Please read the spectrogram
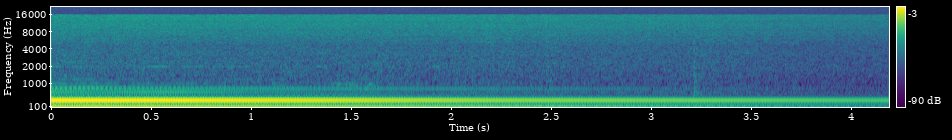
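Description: Final chord of an acoustic guitar ringing out and fading away steadily, with no new notes played.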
